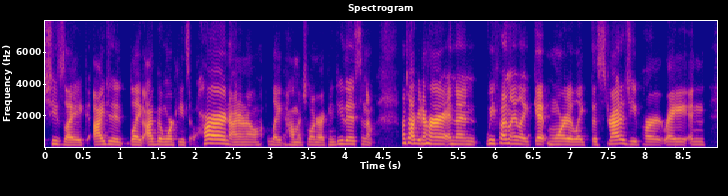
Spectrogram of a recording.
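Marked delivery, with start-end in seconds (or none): 0.6-4.2 imitated upset, crying voice. Retelling a client's words on a coaching call: imitating someone upset and crying.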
